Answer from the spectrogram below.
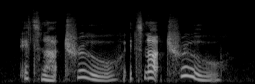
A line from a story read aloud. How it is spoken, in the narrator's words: She said softly, desperately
